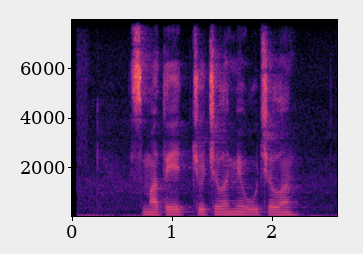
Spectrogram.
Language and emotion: Russian, neutral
